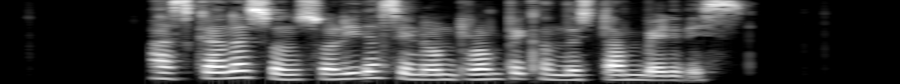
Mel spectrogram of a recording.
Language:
Galician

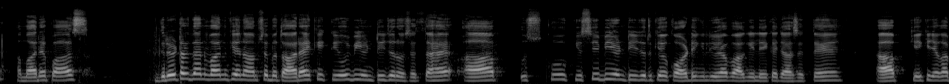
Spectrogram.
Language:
Hindi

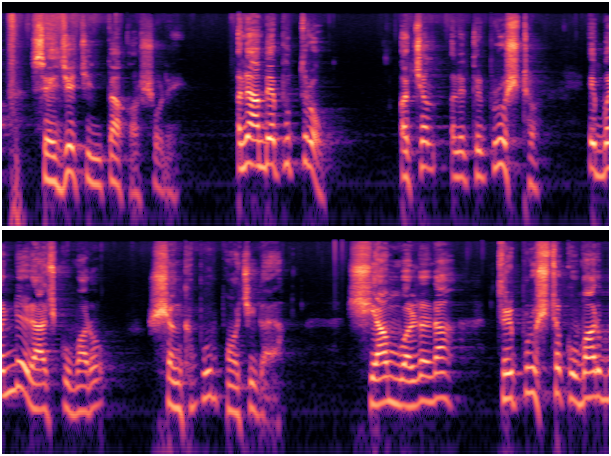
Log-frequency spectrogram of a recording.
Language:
Gujarati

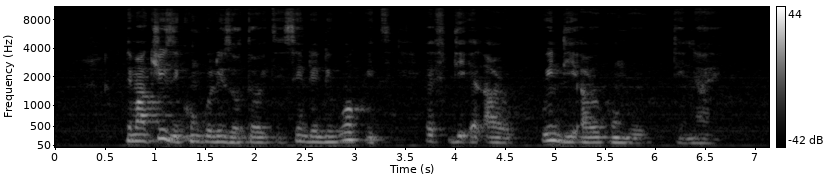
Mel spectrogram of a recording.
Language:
Nigerian Pidgin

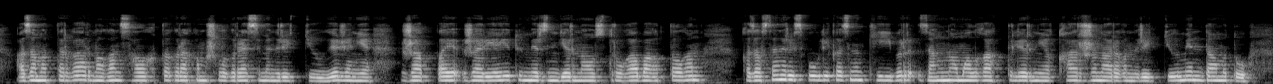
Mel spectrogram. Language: Kazakh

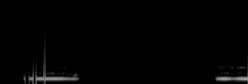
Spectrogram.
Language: Swahili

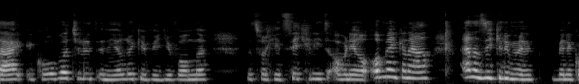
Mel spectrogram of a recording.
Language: Dutch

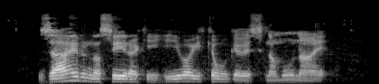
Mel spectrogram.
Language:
Divehi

